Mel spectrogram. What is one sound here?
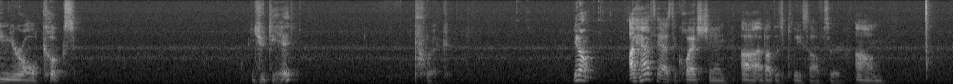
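A middle-aged man speaks with animation close to a microphone, in short bursts with pauses.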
